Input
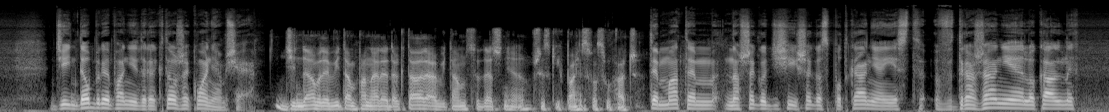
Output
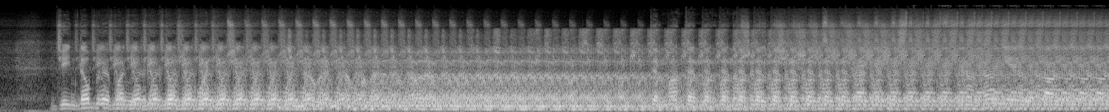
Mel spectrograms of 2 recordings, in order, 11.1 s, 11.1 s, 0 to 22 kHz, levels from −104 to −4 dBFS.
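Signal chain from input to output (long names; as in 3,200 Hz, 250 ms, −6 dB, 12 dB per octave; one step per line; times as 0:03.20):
parametric band 710 Hz +3.5 dB 1.7 octaves
on a send: echo that builds up and dies away 171 ms, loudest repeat 5, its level −4 dB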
